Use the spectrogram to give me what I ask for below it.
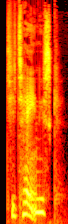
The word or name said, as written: titanisk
